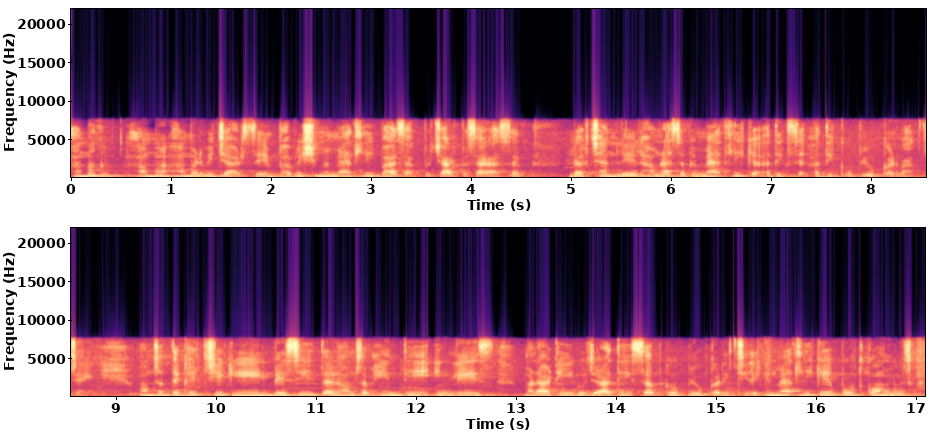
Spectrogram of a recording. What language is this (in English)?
Maithili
